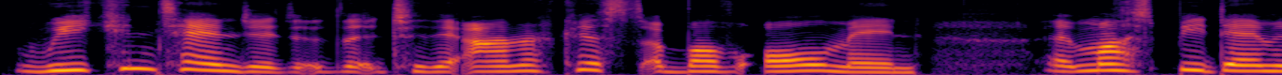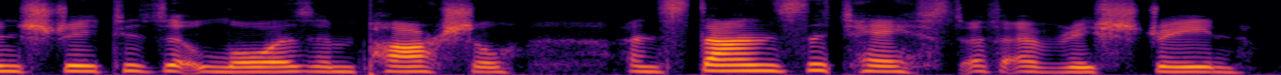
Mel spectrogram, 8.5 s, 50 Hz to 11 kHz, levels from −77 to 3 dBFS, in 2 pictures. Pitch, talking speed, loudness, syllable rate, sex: 225 Hz, 170 wpm, -20 LUFS, 4.9 syllables/s, female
